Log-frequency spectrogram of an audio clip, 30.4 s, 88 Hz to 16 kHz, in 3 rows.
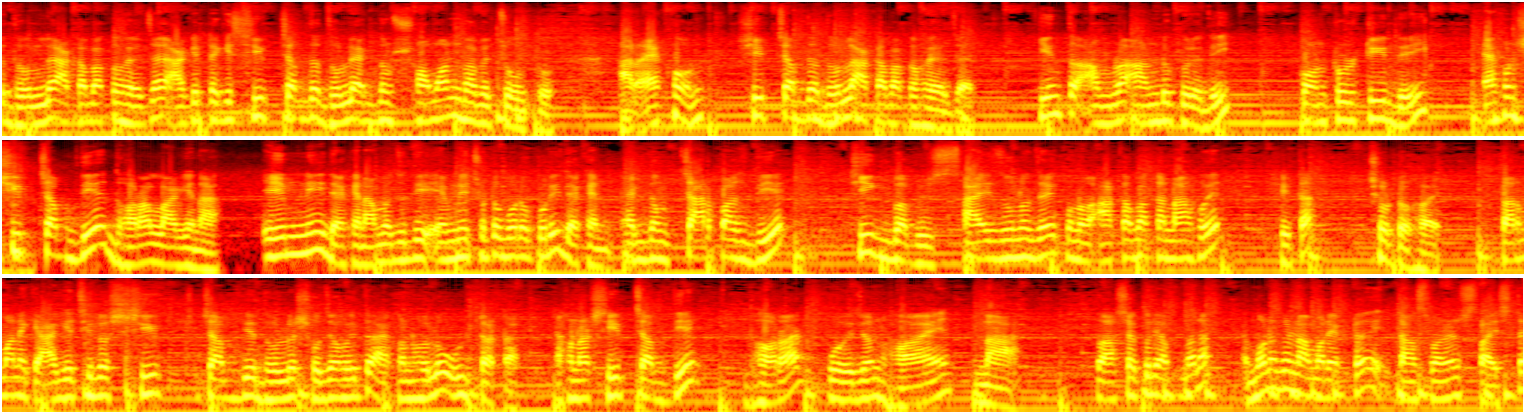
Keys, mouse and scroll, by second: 7.9 click, 9.3 ctrl+t, 12.9-25.0 drag, 25.0-30.4 drag.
